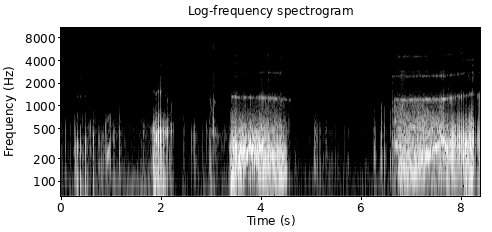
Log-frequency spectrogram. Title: (Repost) Stomach Growling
